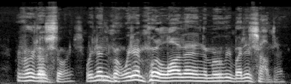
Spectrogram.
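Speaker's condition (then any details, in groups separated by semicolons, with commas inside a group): Head and neck cancer; dry throat, dry mouth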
